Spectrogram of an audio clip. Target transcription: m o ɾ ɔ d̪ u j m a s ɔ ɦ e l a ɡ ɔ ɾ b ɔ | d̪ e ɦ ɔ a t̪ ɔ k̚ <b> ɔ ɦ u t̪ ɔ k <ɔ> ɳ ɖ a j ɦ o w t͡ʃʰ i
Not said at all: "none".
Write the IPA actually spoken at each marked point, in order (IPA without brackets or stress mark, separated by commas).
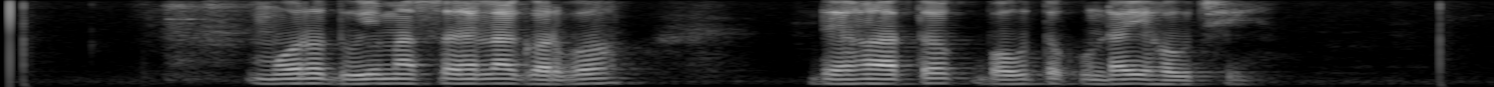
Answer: b, u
